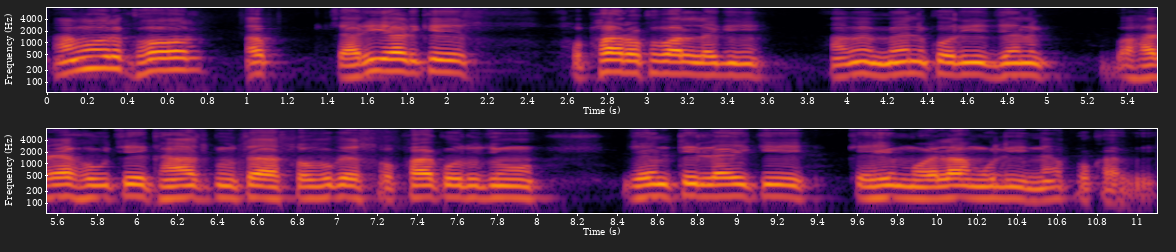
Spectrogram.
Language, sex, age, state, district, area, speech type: Odia, male, 30-45, Odisha, Bargarh, urban, spontaneous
